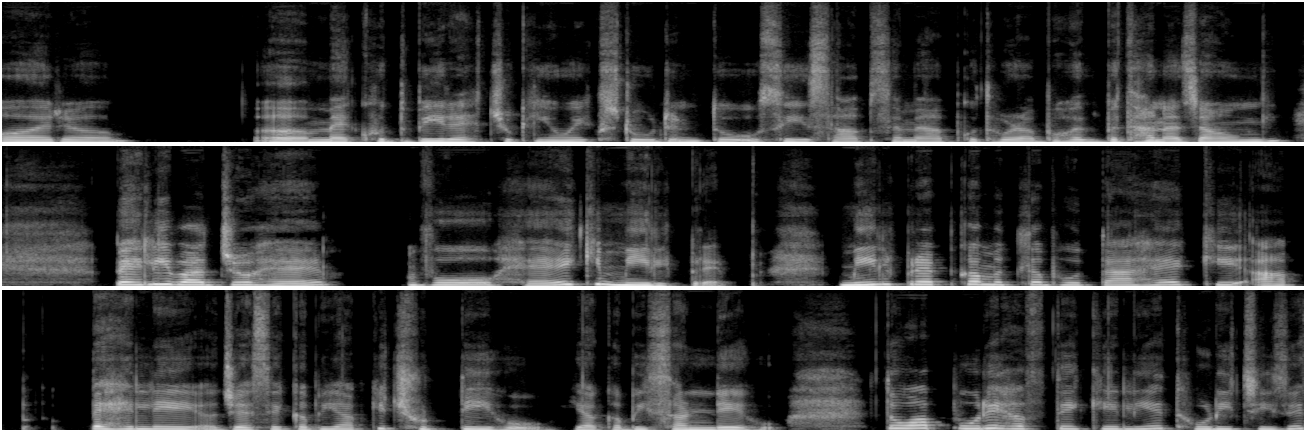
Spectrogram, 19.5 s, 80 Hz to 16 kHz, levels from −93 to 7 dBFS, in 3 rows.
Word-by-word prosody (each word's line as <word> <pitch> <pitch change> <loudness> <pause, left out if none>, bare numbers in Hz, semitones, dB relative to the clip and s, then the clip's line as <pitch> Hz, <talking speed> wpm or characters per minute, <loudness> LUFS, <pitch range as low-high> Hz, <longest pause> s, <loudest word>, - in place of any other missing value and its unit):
और 215 -1 +1 1.0
अ, 190 -1 0
मैं 195 +1 +1
खुद 205 -3 -4
भी 220 +1 +5
रह 210 -2 +2
चुकी 195 0 -5
हूँ 205 0 +2
एक 200 0 -7
स्टूडेंट 195 +1 -3
तो 200 -1 -3
उसी 205 +2 -3
हिसाब 190 -1 -6
से 205 - -9
मैं 195 -1 -4
आपको 185 +3 -9
थोड़ा-बहुत 190 +1 -3
बताना 190 +1 +1
चाहूँगी। 195 +3 -1 0.7
पहली 295 +2 +7
बात 275 -3 +5
जो 275 +1 +3
है 220 0 0 0.6
वो 255 0 +1 0.2
है 235 +8 +2
कि 335 +2 +2
मील 230 -7 +9
प्रेप, - - -6 0.6
मील 275 +6 +9
प्रेप 310 0 +2
का 320 - +4
मतलब 285 -2 -1
होता 240 -1 -4 0.2
है 275 +3 -2
कि 260 -3 -3
आप 225 +1 -4 0.5
पहले 245 -1 +2
अ, - - -6
जैसे 210 +3 -1
कभी 225 0 -2
आपकी 235 +5 -5
छुट्टी 230 -4 -1
हो 180 -5 -4 0.2
या 200 -2 -2
कभी 200 +2 -3
संडे 210 -1 +2
हो, 180 - -10 0.5
तो 320 -1 +1
आप 335 +1 +1
पूरे 300 +1 +2
हफ़्ते 275 -1 -4
के 250 -1 -1
लिए 250 +5 -3
थोड़ी 230 -1 +1
चीज़ें 230 +3 -4
225 Hz, 170 wpm, -18 LUFS, 200-260 Hz, 1.0 s, मील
